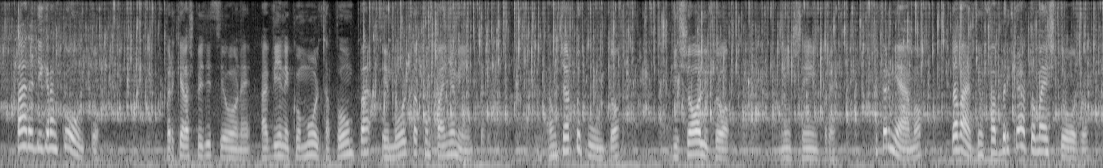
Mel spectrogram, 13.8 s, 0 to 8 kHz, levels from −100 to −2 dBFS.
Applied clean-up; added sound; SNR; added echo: none; Trickle, dribble / Water tap, faucet; 5 dB; none.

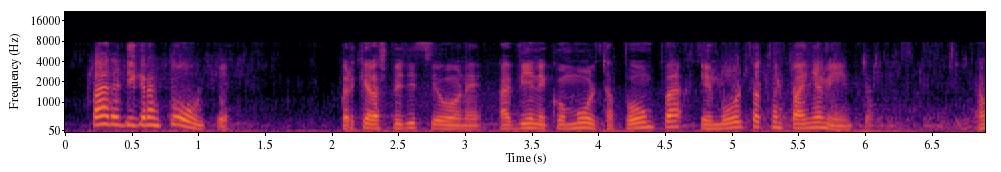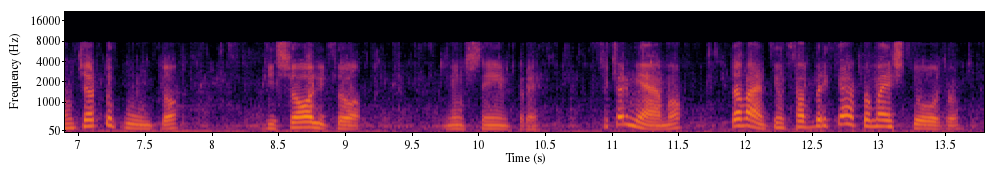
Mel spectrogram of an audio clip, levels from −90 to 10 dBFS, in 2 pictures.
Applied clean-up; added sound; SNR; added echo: neural separator model SepFormer DNS4.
